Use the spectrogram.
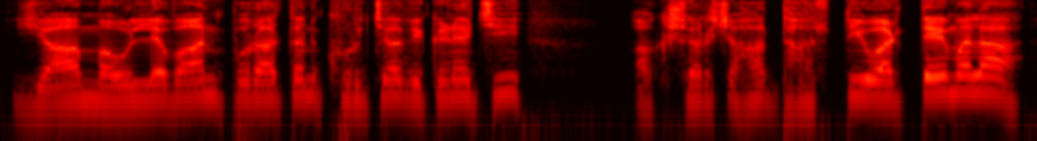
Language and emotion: Marathi, fearful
